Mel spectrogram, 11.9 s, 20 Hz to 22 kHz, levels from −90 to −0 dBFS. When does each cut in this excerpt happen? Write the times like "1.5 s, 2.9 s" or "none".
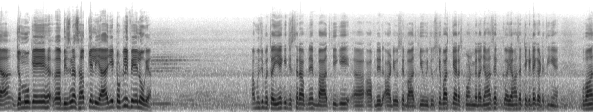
none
